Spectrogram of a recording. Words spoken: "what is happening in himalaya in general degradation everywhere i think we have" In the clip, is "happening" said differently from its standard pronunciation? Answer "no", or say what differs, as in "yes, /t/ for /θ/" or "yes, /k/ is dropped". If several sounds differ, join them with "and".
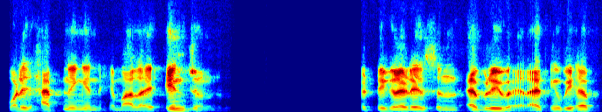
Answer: no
